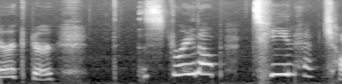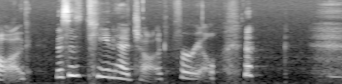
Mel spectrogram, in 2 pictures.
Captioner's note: laughs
